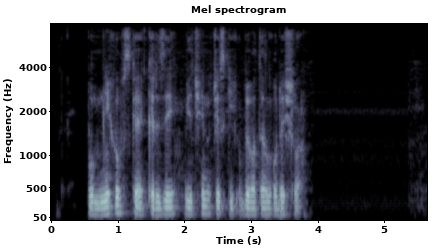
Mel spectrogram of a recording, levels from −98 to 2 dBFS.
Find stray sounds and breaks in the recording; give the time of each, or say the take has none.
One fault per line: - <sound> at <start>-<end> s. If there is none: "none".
none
